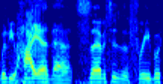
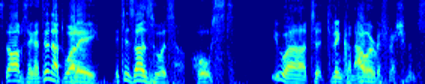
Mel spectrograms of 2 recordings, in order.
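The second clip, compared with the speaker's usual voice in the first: shoddy, badly done fake Scottish accent. Role-playing a host reassuring a guest, in a bad scottish accent. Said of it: "my Scottish accent is fucking shite tonight".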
